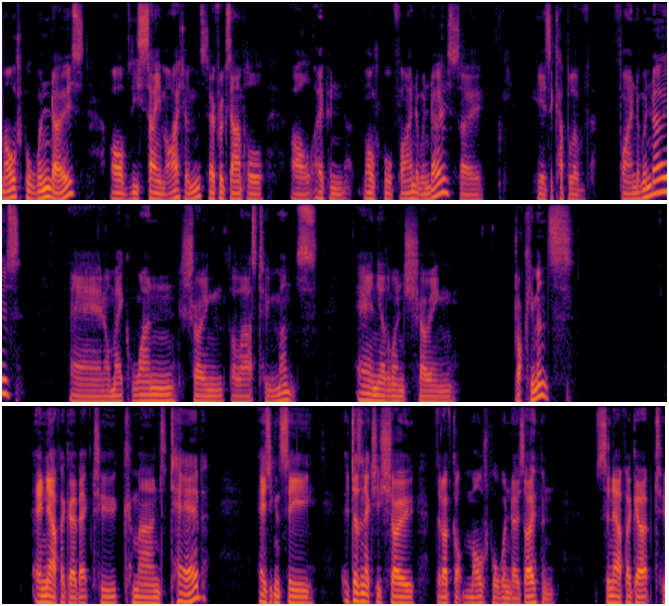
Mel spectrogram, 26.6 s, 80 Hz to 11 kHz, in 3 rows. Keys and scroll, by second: 5.8 super+n, 6.6 super+n, 19.9 super+Tab, 21.2 super+Tab, 21.4 super+Tab.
